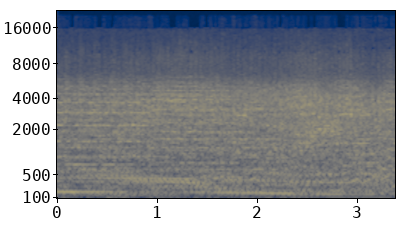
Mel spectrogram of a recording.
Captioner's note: whirring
